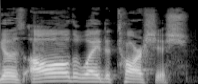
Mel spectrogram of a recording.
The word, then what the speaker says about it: Tarshish: I said, surely there's a better way to pronounce that. There's not. It's Tarshish. Now, that's modern day.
